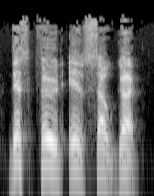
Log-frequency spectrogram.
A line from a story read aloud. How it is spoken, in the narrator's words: The grandmother said loudly and exaggeratedly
